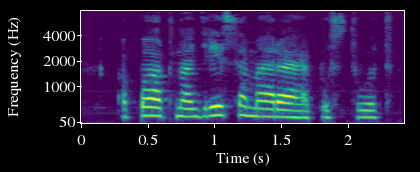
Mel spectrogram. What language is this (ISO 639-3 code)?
hun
